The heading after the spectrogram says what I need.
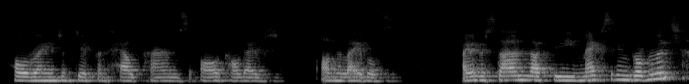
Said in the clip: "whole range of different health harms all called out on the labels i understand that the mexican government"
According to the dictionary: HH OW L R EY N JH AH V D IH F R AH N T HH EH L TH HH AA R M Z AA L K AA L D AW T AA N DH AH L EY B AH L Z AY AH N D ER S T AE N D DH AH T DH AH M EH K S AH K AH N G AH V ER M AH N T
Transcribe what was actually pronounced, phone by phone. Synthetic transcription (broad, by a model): HH OW L R EY N JH AH V D IH F R AH N T HH EH L TH HH AA R M Z AA L K AA L D AW T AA N DH AH L EY B AH L Z AY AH N D ER S T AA N DH AH T DH AH M EH K S AH K AH N G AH V ER M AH N T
